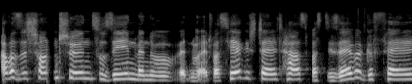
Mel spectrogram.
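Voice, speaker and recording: In a normal speaking voice, a woman talks with a fairly high pitch and ordinary pitch variation, the sound dry and close with no echo. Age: 40s. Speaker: former teacher turned potter. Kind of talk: interview.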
